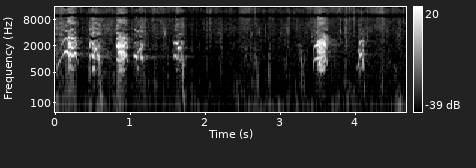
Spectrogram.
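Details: Segugio Italiano hounds, puppies of 8 and 17 months with their father Geko: a quick run of four loud yelping barks, a pause, then two more sharp barks near the end.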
